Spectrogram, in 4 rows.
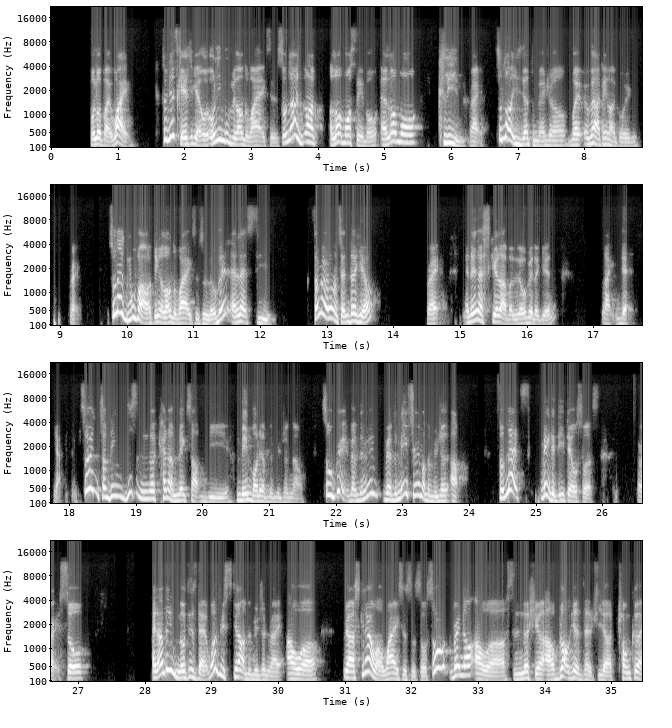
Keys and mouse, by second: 1.0 y, 16.0 s, 32.7-35.4 middle drag.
